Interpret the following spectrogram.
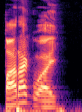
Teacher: esse U é uma semivogal, esse A é uma vogal e esse I também é uma semivogal. Essa é a formação clássica do tritongo.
